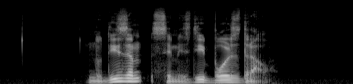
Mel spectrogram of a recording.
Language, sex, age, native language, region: Slovenian, male, 30-49, Slovenian, Central Slovenia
